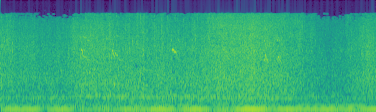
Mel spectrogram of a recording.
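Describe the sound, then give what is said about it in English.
Sea waves swell and crash against rock in open water, a steady rushing surf with a deep low rumble that rises and falls gently as the swell builds. No voices. “and a wave crashes against a rock. The chicks are being tossed around on the swell. The waves are building, and they're bobbing around like corks.”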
